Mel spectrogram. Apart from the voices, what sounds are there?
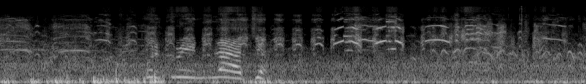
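pet bird honking, likely a goose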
